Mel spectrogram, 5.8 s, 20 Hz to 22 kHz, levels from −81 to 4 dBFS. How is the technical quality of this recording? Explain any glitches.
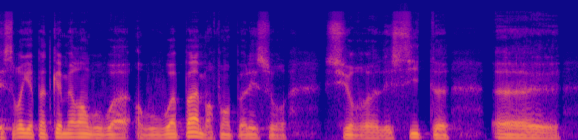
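Nothing stood out as a technical problem on listening to this speech recording.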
